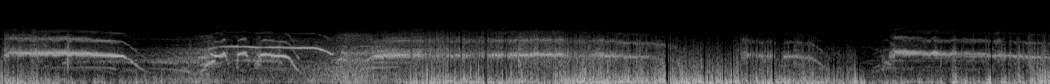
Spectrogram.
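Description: People screaming on a roller coaster: several long held screams, some overlapping, each dropping in pitch as it tails off, over heavy wind rumble on the microphone.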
